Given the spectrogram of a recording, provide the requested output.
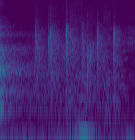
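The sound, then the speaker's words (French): Light, scattered applause from an audience in a hall, answering by applause whether anyone there has anxiety disorders: a handful of sharp claps stand out at uneven intervals over a soft, steady wash of crowd noise, staying fairly quiet throughout. “Est-ce que, par applaudissement, est-ce qu'il y a des troubles anxieux dans la salle”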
